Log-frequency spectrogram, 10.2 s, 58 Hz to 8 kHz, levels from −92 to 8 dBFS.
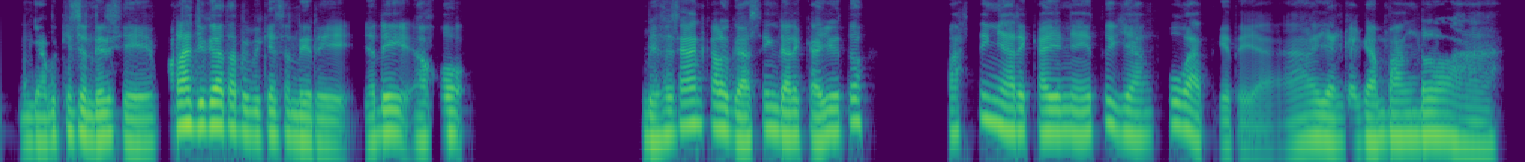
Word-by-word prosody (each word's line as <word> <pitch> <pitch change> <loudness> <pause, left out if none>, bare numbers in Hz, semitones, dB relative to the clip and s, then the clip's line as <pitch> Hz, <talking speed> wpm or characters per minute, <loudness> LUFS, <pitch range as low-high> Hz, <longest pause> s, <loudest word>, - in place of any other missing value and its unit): nggak 115 0 -2
bikin 135 +2 -3
sendiri 125 0 +3
sih. 110 -1 +1 0.2
Pernah 175 +1 +6
juga 175 +1 +7
tapi 160 -3 +1
bikin 135 0 -1
sendiri. 115 -4 0 0.3
Jadi 125 +5 +2 0.2
aku 120 +4 -6 1.3
Biasanya 135 +7 +1
kan - - -8
kalau 165 -4 +2
gasing 140 +5 0
dari 130 -1 +3
kayu 120 +5 +1
tuh 200 +7 -3 0.5
pasti 140 +10 -6
nyari 160 -7 +3
kayunya 145 -1 +1
itu 145 - -11
yang 140 -6 -2
kuat 160 -9 -1
gitu 100 -1 -9
ya, 80 -1 -13 0.2
yang 120 -2 +1
nggak 110 - -7
gampang 125 +2 0
belah. 110 -6 -1
130 Hz, 175 wpm, -22 LUFS, 115-145 Hz, 1.3 s, juga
